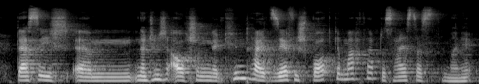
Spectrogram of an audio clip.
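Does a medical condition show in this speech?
Yes: cleft palate, mild.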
